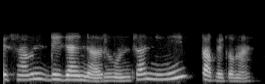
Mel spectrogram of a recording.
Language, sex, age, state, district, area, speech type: Nepali, female, 45-60, West Bengal, Kalimpong, rural, conversation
